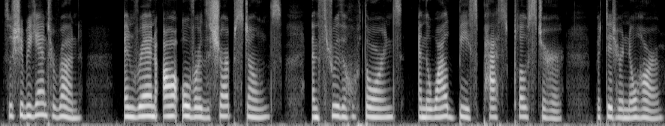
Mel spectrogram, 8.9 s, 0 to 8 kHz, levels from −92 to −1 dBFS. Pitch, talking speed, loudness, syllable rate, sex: 215 Hz, 190 wpm, -18 LUFS, 4.6 syllables/s, female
